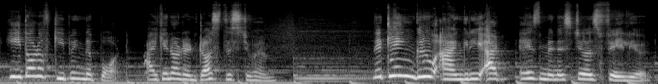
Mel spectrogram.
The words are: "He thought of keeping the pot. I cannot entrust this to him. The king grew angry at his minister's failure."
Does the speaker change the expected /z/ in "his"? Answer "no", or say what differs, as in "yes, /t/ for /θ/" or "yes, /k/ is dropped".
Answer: no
